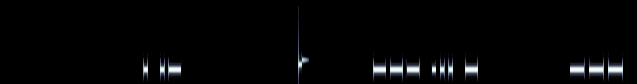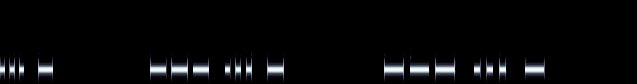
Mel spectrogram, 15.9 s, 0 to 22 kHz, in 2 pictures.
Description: Morse code, heard as a keyed tone, about 20 wpm, 700 Hz. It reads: EA OST OST OST OST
